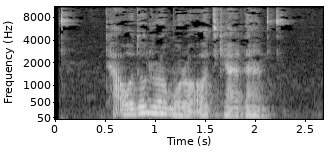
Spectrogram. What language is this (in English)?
Persian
